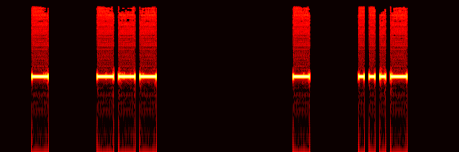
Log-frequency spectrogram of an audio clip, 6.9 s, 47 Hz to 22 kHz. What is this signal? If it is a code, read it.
Morse code, heard as a keyed tone, about 15 wpm, spaced as for 8 wpm, 1000 Hz. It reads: TO TV
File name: qotdfiles / 8wpm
